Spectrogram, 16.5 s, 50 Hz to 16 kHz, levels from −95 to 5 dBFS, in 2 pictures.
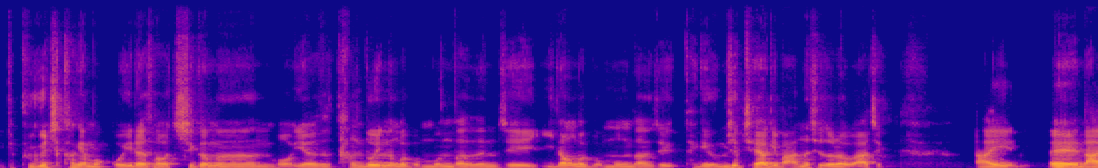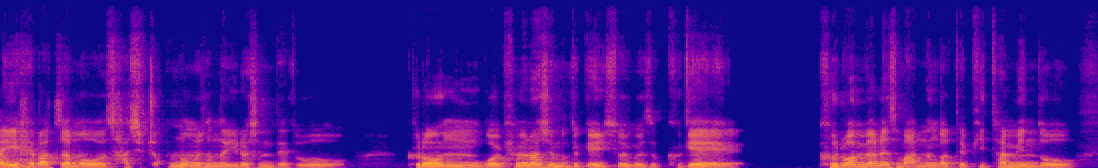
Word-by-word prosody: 불규칙하게 135 +1 -2
먹고 100 -2 -4
이래서 115 -5 +1
지금은 95 -7 -3
뭐 80 0 -7
예를 95 -1 -1
들어서 95 - -8
당도 110 +3 +1
있는 110 -3 0
걸 - - -1
못 - - -9
먹는다든지 95 -2 -4
이런 110 -1 -1
걸 100 - 0
못 85 -2 -12
먹는다든지 90 -2 -6
되게 100 -1 -7
음식 120 +11 -2
제약이 115 -4 +3
많으시더라고요. 105 -2 -1
아직 - - -3 0.7
나이 100 +1 0 0.3
예 120 -4 +9
나이 120 +3 +6
해 170 - +1
봤자 160 -4 +5
뭐 105 -2 +2
40 105 +1 -8
쪼끔 170 - -7
넘으셨나? 115 -3 0
이러시는데도, 95 -5 -5 0.4
그런 125 -3 +3
걸 110 -1 +4
표현하시는 175 -6 +2
분도 120 - -5
꽤 - - +1
있어요. 105 -2 -2
그래서 100 -1 -5
그게 135 -4 +2 0.6
그런 190 +9 +4
면에서 160 -7 +2
맞는 105 +3 -1
것 - - +1
같아요. - - -7
비타민도 120 -4 -1
110 Hz, 400 characters per minute, -23 LUFS, 95-125 Hz, 0.7 s, 예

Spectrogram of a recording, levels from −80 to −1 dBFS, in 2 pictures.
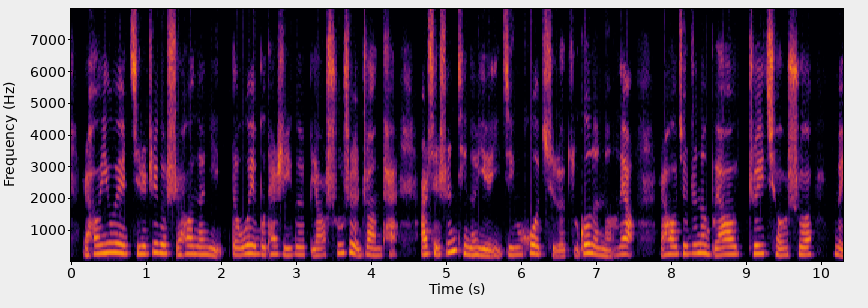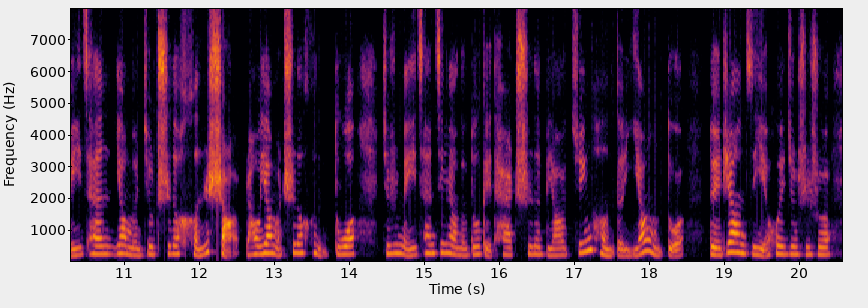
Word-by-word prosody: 然 - - -2
后 260 -1 0
因 290 +2 +2
为 290 -3 +3
其 260 -1 +3
实 250 - 0
这 295 +3 -1
个 275 - +2
时 230 -4 0
候 255 +2 -1
呢， 235 -1 -3
你 225 -4 -5
的 225 -2 -4
胃 260 +2 +2
部 240 -2 -5
它 245 +1 -2
是 240 -3 +1
一 215 - -4
个 235 0 -5
比 230 -3 -9
较 210 +1 -3
舒 275 +4 -1
适 295 - +2
的 265 - +1
状 215 0 -2
态， - - -3 0.3
而 235 - +2
且 245 -1 +3
身 300 +8 +2
体 360 -7 -2
呢， 225 -2 -2
也 205 -4 0
已 - - -7
经 230 0 -3
获 265 +1 +1
取 240 0 -2
了 180 - -6
足 190 +1 -10
够 275 +6 +4
的 255 -4 0
能 200 -1 -7
量。 245 0 +1 0.3
然 230 - -4
后 240 0 +1
就 250 +1 -2
真 270 +2 -3
的 280 - +1
不 240 -5 -5
要 240 +2 +2
追 265 0 +1
求 230 -6 +3
说， 235 +1 +1 0.2
每 220 -6 -3
一 220 +3 -4
餐 250 -1 +1
要 265 0 +2
么 220 -3 -4
就 220 +4 -3
吃 255 - +7
得 255 0 0
很 240 +2 -2
少， - - +7
然 235 - -2
后 245 +1 +2
要 275 +1 +6
么 255 - -3
吃 - - +3
得 280 0 0
很 280 -5 -7
多， 245 +1 +2 0.3
就 260 - -4
是 275 - -2
每 230 -7 -1
一 - - -4
餐 275 +4 0
尽 285 +1 0
量 255 -5 0
地 205 -2 -6
都 240 +2 -3
给 185 - -4
它 225 +4 -2
吃 245 +2 +2
得 240 - -4
比 220 -3 -7
较 210 +1 -3
均 290 +10 -1
衡 260 - -2
的 200 -2 -5
一 195 +1 -7
样 330 +9 +1
多。 435 - -3 0.3
对， 230 -3 +2
这 290 - +3
样 300 -3 +6
子 265 -3 -1
也 205 -4 -1
会 250 0 -2
就 245 0 -3
是 240 0 -4
说 235 -1 -3
240 Hz, 290 characters per minute, -24 LUFS, 225-265 Hz, 0.3 s, 吃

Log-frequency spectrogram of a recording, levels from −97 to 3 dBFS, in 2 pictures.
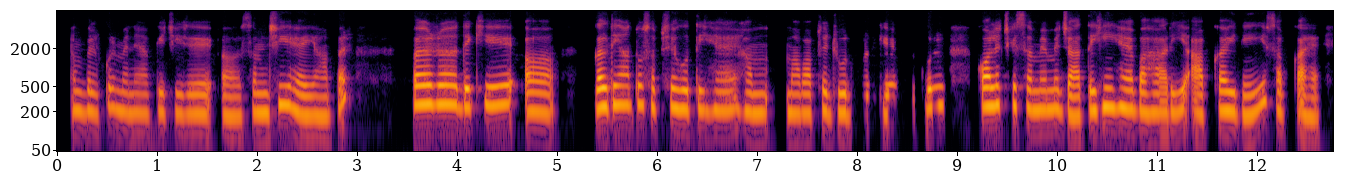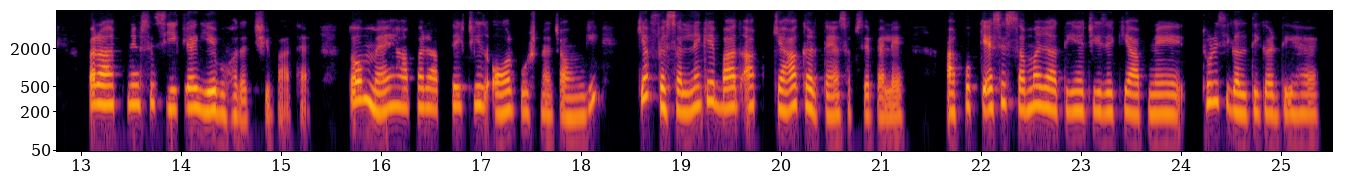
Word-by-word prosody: अ, - - -6
बिल्कुल 205 +4 -4
मैंने 195 -2 -5
आपकी 190 +1 -7
चीज़ें 190 -1 -4 0.3
अ, - - -6
समझी 200 +6 -1
है 185 -3 +1
यहाँ 175 -1 -4
पर, - - +1 0.7
पर 265 0 +6
देखिए 250 +2 +2 0.2
अ, 200 -1 +1 0.4
ग़लतियाँ 255 +2 +5
तो 260 - 0
सबसे 240 -1 -3
होती 220 0 -1
हैं, 215 +1 -3
हम 195 -2 -2 0.2
माँ-बाप 190 0 -1
से 205 - +1
झूठ 195 +1 -1
बोल 180 - -14
के 185 - -3
बिल्कुल 230 +7 -3 0.4
कॉलेज 245 +1 +6
के 250 - 0
समय 220 -3 -1
में 225 - 0
जाते 180 +1 +1
ही 240 0 +3
हैं 230 -2 +2
बाहर, 200 0 0
ये 205 +3 0
आपका 185 +4 -1
ही 210 -1 +4
नहीं, 185 +4 -1
ये 290 - -1
सबका 295 - -3
है। - - -5 0.5
पर - - +7
आपने 265 0 +4
उससे 265 +1 -3
सीख 230 -5 -4
लिया, 235 0 +5 0.2
ये - - +10
बहुत 180 -3 -5
अच्छी 150 - -7
बात - - -10
है। - - -7 0.4
तो 305 - +7
मैं 220 -9 +4
यहाँ 240 0 +1
पर 240 - +2
आपसे 225 +3 -2
एक 245 - -3
चीज़ 255 0 0
और 195 +2 +4
पूछना 195 - -6
चाहूँगी, 170 - -3 0.4
क्या 350 - +4
फिसलने 230 -1 +2
के 295 +3 +2
बाद 240 +1 +5
आप 255 - 0 0.2
क्या 230 +2 +4
करते 205 -6 +2
हैं 175 - -1
सबसे 180 0 -8
पहले? 85 - -4 0.5
आपको 200 +4 +1
कैसे 230 +4 +3
समझ 250 -1 +2
आती 210 -1 -2
हैं 210 - +2
चीज़ें 200 -1 -1
कि 210 - 0
आपने 190 0 0 0.4
थोड़ी-सी 285 -2 0
ग़लती 200 -1 +1
कर 190 -1 -1
दी 95 - -2
है, 95 0 -5
215 Hz, 195 wpm, -23 LUFS, 195-245 Hz, 0.7 s, ये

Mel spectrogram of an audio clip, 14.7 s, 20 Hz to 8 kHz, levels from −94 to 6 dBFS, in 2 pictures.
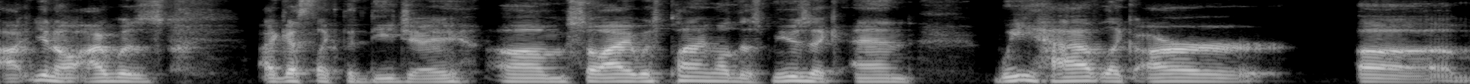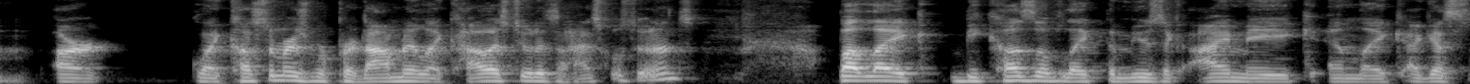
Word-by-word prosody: I - - -1
you 170 - +1
know, 125 -6 +3
I 125 - +3
was 125 -2 -1 0.4
I - - -1
guess - - +1
like - - -4
the 105 - -7
DJ, 115 +2 -4
um, 120 -1 +1
so 130 - +1
I 130 0 +7
was 130 +1 0
playing 145 -1 0
all 135 - -1
this 115 +1 -6
music 135 -4 0
and 120 -1 -3 0.4
we 155 +5 +1
have, 145 -1 +2
like, 130 -2 -2
our, 125 - +2 0.5
um, 305 0 0
our - - +3 0.5
like 120 -2 -1
customers 140 +2 +1
were 130 - -4
predominantly 130 0 +2
like - - -4
college 135 0 +2
students 135 -1 -1
and - - -9
high - - -7
school 120 - -10
students. 200 +7 -4 0.7
But, 155 -1 +10
like, 155 +7 +4
because 145 +3 0
of 140 -2 -1
like 125 -1 -2
the 125 - -5
music 125 0 -4
I 135 - 0
make 120 -3 -4
and 115 0 -8
like 110 -1 -7
I - - -5
guess - - -4
130 Hz, 200 wpm, -23 LUFS, 120-145 Hz, 0.7 s, But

